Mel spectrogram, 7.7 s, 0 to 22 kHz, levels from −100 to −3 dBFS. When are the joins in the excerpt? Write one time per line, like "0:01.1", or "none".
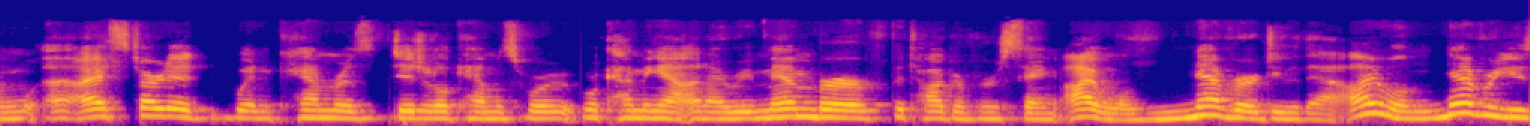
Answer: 0:01.9
0:02.9
0:04.5

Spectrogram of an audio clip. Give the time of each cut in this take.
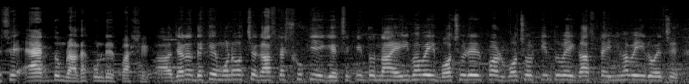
0:01.7

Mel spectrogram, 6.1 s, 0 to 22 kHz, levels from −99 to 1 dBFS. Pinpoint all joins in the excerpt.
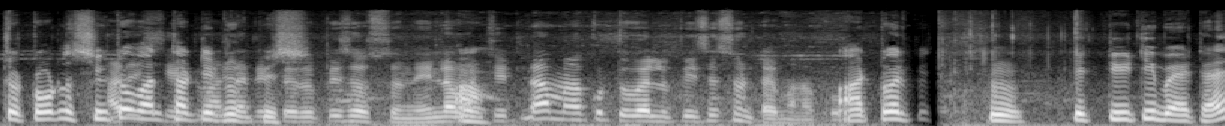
0:04.5

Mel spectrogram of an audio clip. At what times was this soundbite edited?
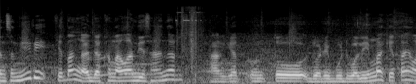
0:01.9

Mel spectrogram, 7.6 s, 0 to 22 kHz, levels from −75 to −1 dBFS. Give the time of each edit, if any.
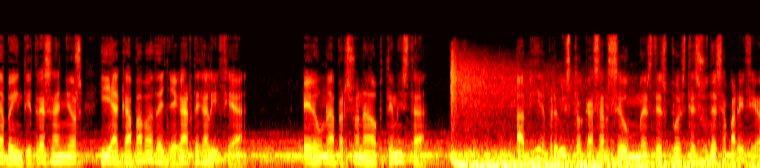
0:03.9

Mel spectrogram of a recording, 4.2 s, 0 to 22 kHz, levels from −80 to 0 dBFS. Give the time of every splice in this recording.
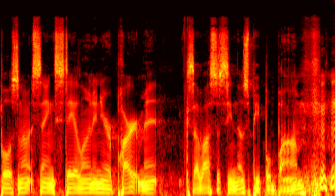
none

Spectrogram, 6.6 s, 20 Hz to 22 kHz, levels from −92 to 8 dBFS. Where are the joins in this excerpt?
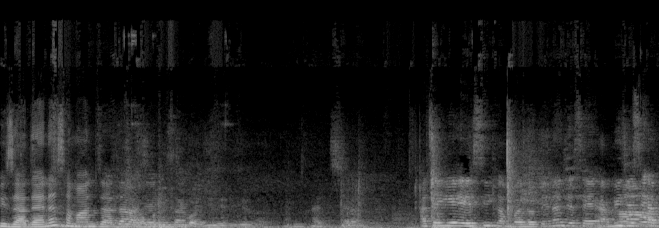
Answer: none

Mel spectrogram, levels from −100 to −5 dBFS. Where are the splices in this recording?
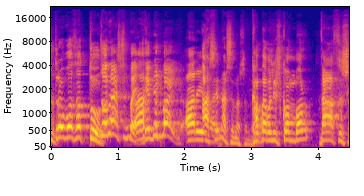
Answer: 0:03.0

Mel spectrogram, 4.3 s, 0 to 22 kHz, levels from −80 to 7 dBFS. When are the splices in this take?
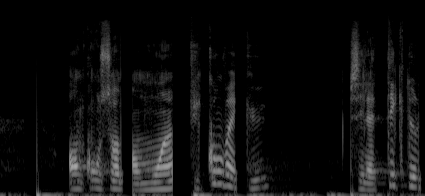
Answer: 0:01.9

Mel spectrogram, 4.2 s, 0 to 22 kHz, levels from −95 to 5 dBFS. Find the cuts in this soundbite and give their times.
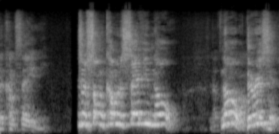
0:01.2

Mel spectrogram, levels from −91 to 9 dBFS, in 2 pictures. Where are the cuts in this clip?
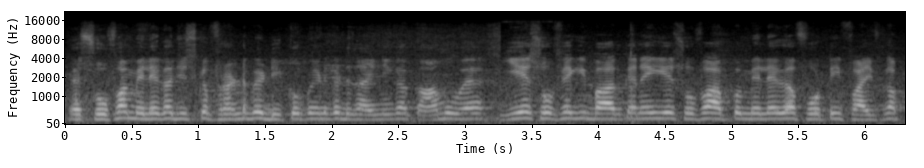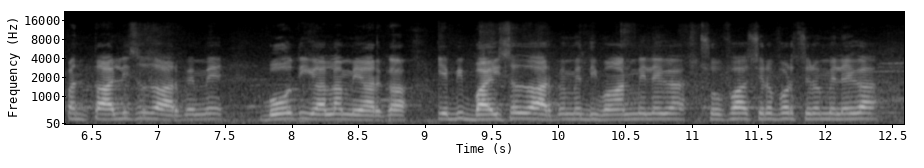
0:03.3
0:09.1
0:11.2

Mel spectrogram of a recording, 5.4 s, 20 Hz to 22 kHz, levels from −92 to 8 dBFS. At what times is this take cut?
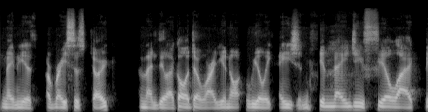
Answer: none

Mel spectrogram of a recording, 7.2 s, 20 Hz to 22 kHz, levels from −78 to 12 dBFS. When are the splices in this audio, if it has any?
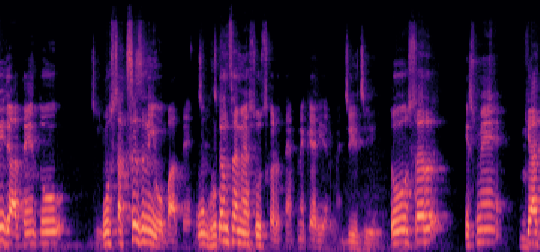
none

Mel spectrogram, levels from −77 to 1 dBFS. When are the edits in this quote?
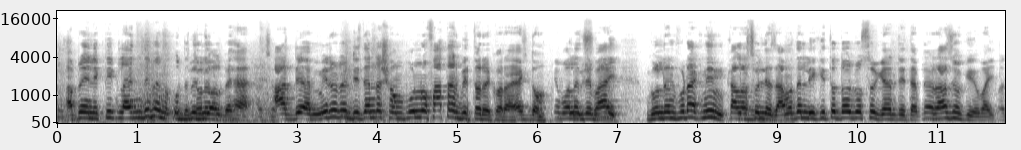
0:06.2
0:10.8

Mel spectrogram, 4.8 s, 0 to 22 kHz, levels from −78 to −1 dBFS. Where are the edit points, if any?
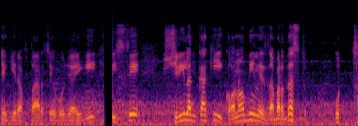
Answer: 0:01.5

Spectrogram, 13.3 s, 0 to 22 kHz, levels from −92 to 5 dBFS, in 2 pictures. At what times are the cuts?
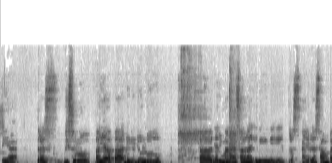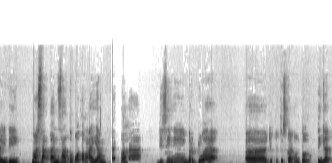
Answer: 0:08.8

